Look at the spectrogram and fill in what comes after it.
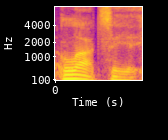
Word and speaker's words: Лация: Но дело в том, что следует спросить, откуда берется название «Лация». Если мы этим вопросом зададимся, то окажется, что произносится «ц», а пишется то же самое «т».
